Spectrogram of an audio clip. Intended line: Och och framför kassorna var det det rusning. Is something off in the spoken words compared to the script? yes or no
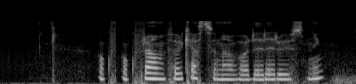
no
